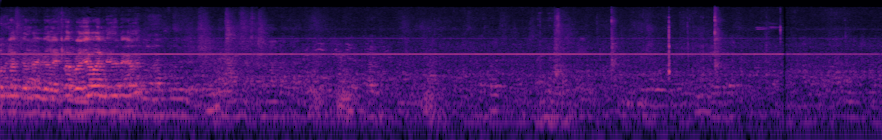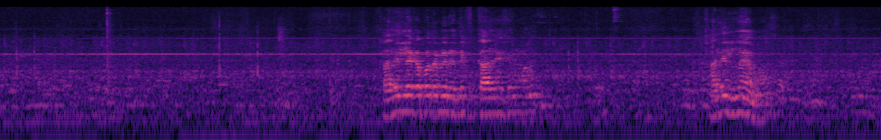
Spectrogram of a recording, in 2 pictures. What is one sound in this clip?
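A man speaks on a phone nearby, in short bursts.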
